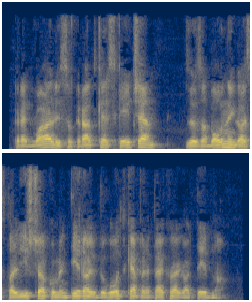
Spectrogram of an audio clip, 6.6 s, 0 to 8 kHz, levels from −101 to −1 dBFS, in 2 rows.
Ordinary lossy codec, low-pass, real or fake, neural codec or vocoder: MP3, 48 kbps; 7.2 kHz; fake; codec, 24 kHz, 6 kbps, HILCodec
